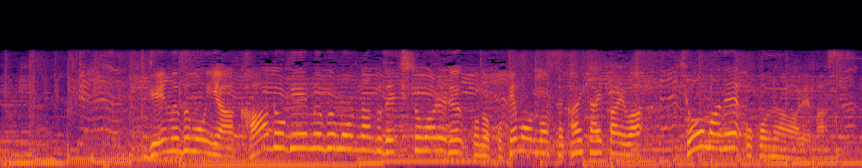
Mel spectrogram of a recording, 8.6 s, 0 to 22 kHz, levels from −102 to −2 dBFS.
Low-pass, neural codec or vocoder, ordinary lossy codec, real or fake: 7.2 kHz; none; none; real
